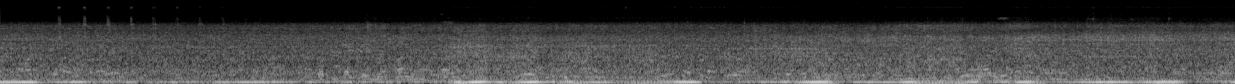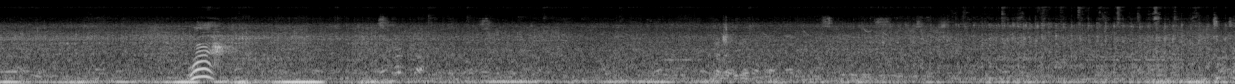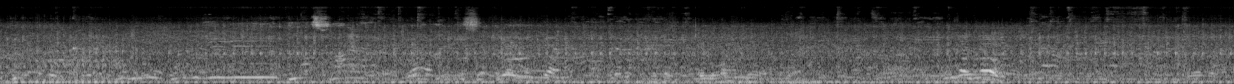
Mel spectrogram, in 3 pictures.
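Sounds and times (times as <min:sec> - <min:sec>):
indistinct voices: 0:00.0 - 0:37.0
traffic driving through water: 0:00.0 - 0:37.0
person shouting: 0:14.2 - 0:14.7.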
